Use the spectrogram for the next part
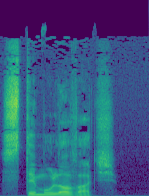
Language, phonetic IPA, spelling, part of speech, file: Polish, [ˌstɨ̃muˈlɔvat͡ɕ], stymulować, verb, Pl-stymulować.ogg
